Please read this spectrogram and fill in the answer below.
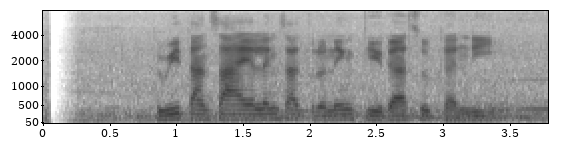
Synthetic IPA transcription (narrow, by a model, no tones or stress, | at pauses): d̪̥uwit̪ansaɦelɪŋsad̥d̪̥ɾo̤nɪŋd̪̥i̤ɾasuɡ̥a̤ndi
